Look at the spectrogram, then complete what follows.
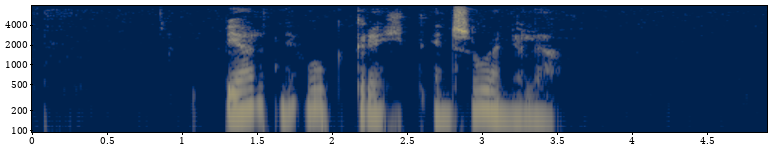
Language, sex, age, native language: Icelandic, female, 60-69, Icelandic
